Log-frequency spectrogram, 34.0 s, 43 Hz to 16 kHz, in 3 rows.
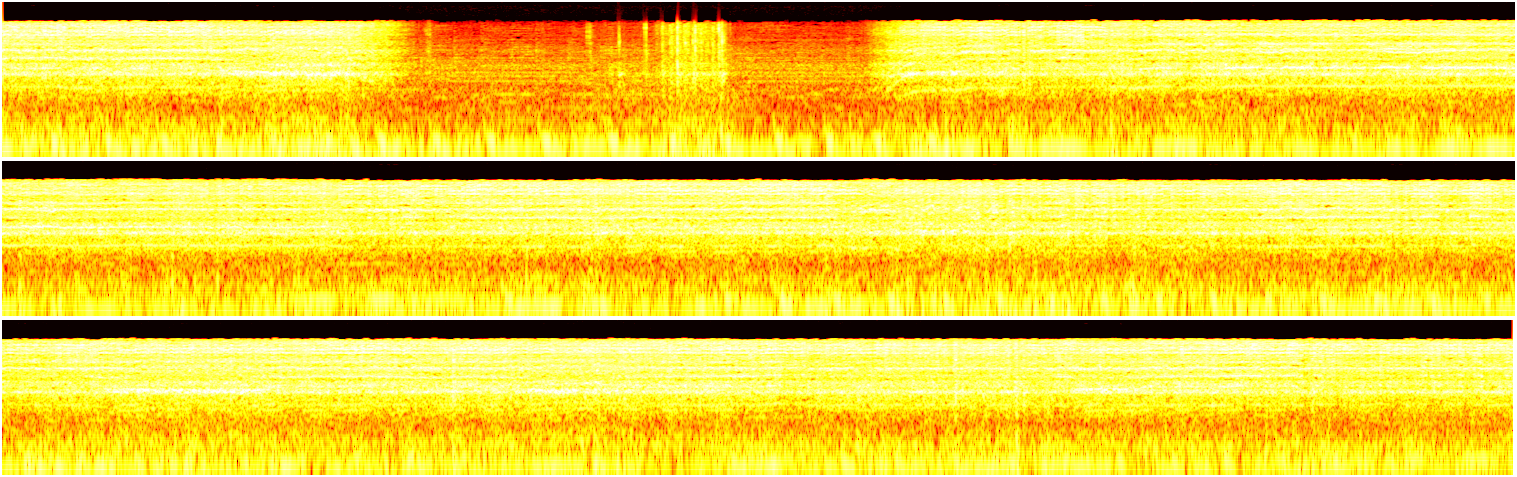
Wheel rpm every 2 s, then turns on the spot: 160, 60, 10, 90, 160, 170, 170, 170, 160, 160, 160, 160, 160, 160, 170, 160, 170.
none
